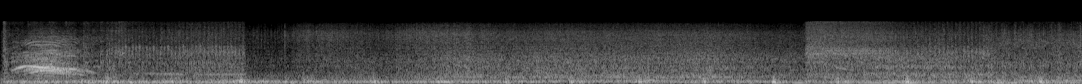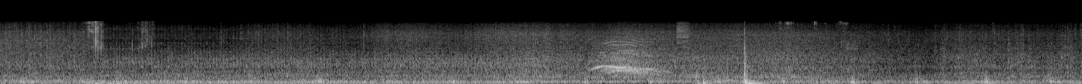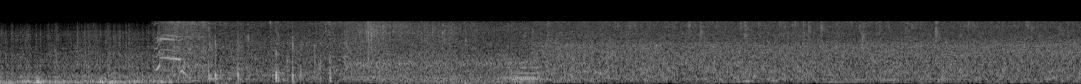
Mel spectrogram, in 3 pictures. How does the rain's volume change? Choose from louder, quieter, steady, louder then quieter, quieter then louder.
steady.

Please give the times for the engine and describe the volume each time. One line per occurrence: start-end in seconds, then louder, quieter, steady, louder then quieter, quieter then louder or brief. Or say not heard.
0.0-2.5 brief
8.0-16.3 steady.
